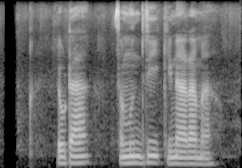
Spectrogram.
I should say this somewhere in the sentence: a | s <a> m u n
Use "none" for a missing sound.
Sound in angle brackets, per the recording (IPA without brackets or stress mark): ʌ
